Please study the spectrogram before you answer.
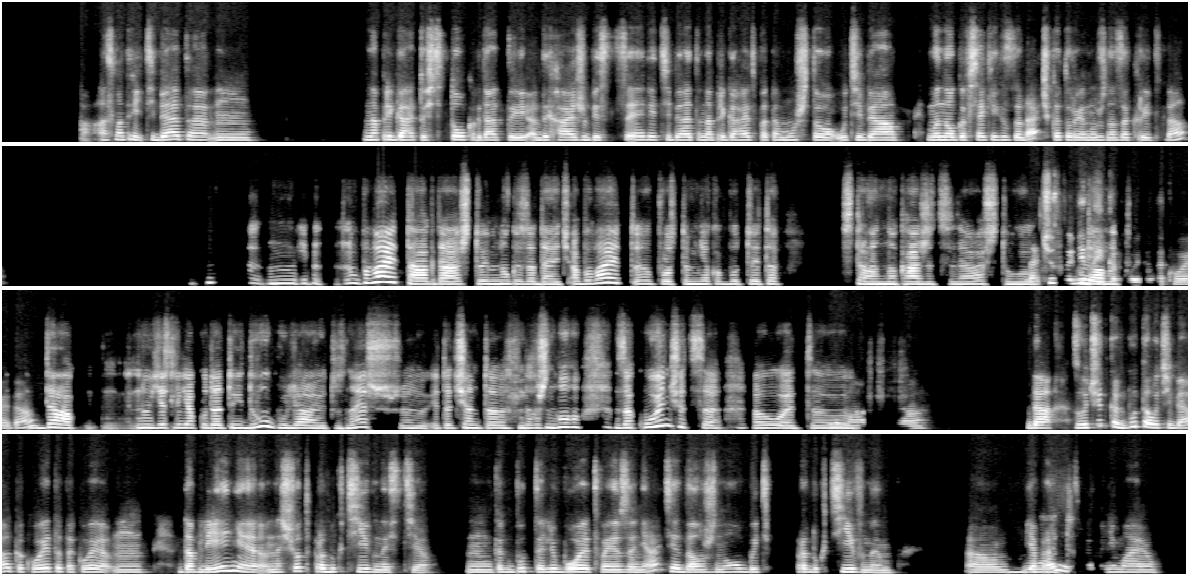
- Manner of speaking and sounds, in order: other background noise; other noise; laughing while speaking: "должно"
- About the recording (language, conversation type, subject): Russian, advice, Какие простые приятные занятия помогают отдохнуть без цели?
